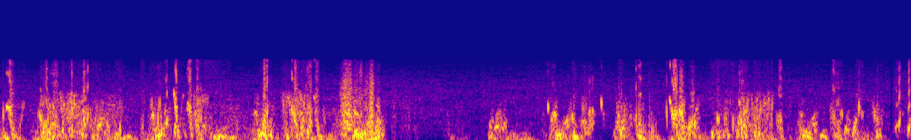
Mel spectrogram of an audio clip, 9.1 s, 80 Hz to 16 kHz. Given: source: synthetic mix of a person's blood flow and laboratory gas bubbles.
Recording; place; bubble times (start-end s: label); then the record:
Doppler ultrasound of blood flow; precordium
0.00-0.27 s: bubbles
0.38-1.25 s: bubbles
1.41-2.31 s: bubbles
2.58-2.76 s: bubbles
2.79-3.28 s: bubbles
5.44-5.53 s: bubbles
5.70-5.96 s: bubbles
5.99-6.05 s: bubbles
6.15-6.58 s: bubbles
6.63-7.02 s: bubbles
7.09-7.85 s: bubbles
8.29-8.45 s: bubbles
8.55-8.65 s: bubbles
8.70-8.86 s: bubbles
8.95-9.12 s: bubbles
From the record:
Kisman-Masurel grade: 333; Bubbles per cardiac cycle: rolling drumbeat, 9 or more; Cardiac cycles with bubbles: 50 to 99%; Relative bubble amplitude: loud (0.450 to 0.775); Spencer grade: 3 (all of the cardiac periods contain showers or single bubble signals, but not dominating or overriding the cardiac motion signals); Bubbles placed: anywhere in the cardiac cycle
